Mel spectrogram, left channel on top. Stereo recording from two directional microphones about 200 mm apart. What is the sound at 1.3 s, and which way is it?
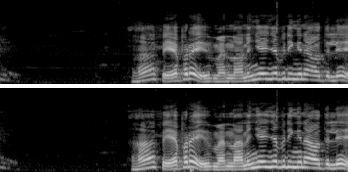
Speech, 40° right (ahead or behind).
